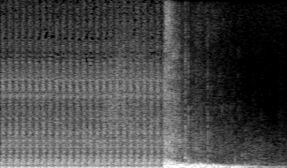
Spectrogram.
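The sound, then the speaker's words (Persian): Machine gun fire from a tank in a war drama sound effect: a fast, steady, loud rattle of rapid shots for about two seconds, then a heavy blast-like burst that slowly decays into a fading rumble. “اما تیرباچی تانک هم دست چپ اونو به رگبار بست و بدجوری زخمی شد.”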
